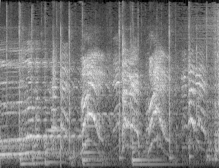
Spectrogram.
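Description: Party music with a steady bass line playing under a group of excited, high-pitched voices shouting and calling out, loudest from about a second and a half in.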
